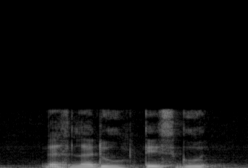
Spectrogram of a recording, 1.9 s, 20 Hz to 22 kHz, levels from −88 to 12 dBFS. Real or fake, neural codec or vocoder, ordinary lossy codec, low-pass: fake; codec, 16 kHz, 8 kbps, FreqCodec, larger model; none; none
